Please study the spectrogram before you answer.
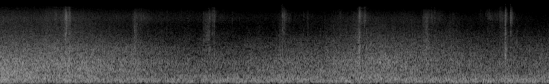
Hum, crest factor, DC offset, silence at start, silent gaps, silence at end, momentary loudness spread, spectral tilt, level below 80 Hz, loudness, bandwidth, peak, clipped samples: none; 18 dB; under 0.1%; 0 s; none; 0 s; 7 LU; -4.5 dB/octave; -54 dBFS; -32 LUFS; 16 kHz; -14 dBFS; under 0.1%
